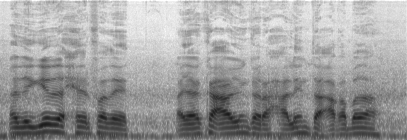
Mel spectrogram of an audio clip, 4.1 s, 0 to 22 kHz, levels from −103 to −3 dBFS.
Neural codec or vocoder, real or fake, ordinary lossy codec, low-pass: none; real; none; none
